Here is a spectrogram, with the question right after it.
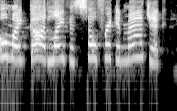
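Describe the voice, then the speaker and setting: Squeaky and clearly put on, this character voice moves at a moderate pace. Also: female-sounding voice, extremely high pitch for a woman. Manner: awestruck, excited.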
